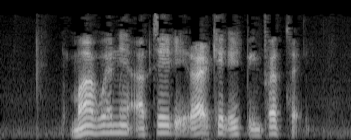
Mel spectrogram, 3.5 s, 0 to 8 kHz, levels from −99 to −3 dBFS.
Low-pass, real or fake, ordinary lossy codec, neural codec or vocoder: 7.2 kHz; fake; MP3, 24 kbps; codec, 16 kHz, 0.8 kbps, ZipCodec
